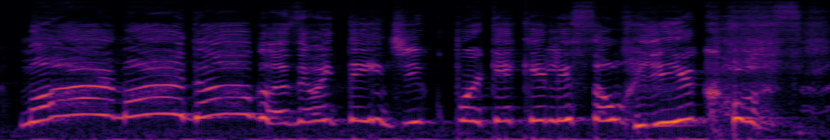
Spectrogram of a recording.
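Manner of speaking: very high, overjoyed excited shouting. Retelling the day she understood leverage, calling her husband: retelling her own excited shout. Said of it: "Eu comecei a gritar".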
